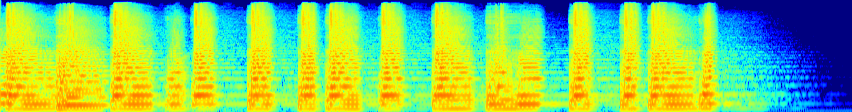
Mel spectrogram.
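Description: Stacked synth brass doubled an octave lower plays a rhythmic chord pattern of short punchy stabs and held notes, bright and full, ending in a short decaying tail; no voices.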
